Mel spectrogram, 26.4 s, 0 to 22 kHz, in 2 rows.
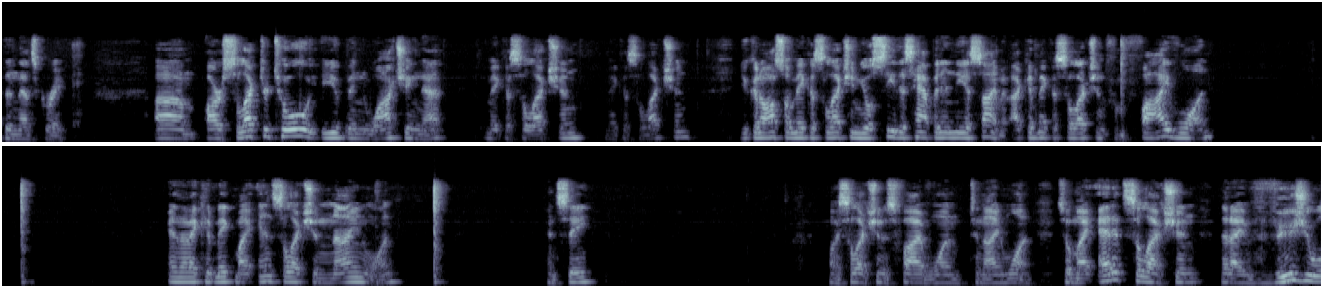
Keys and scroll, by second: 13.2 Home, 16.8 KP_9, 17.3 Home.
